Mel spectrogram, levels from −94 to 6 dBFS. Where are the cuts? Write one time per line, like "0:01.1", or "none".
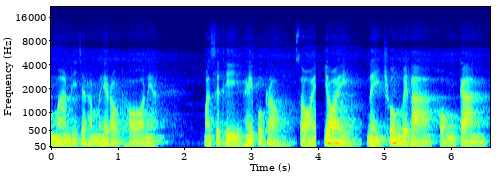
0:04.0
